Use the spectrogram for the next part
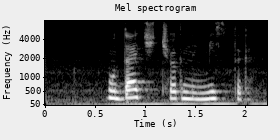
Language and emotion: Russian, neutral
